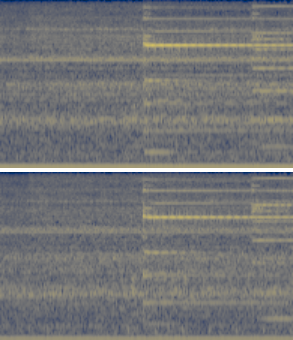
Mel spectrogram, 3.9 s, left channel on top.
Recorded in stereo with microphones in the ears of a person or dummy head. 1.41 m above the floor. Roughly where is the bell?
Right.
